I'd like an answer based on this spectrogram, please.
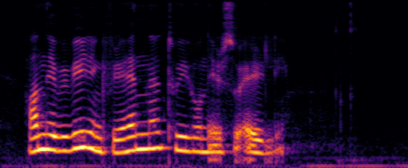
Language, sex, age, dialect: Faroese, female, 15-35, Norðurstreymoy/Eysturoy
